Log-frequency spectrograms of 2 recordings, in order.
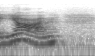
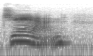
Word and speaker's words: Jan: both but I think in Dutch you pronounce the J like a yeah instead yeah which was you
